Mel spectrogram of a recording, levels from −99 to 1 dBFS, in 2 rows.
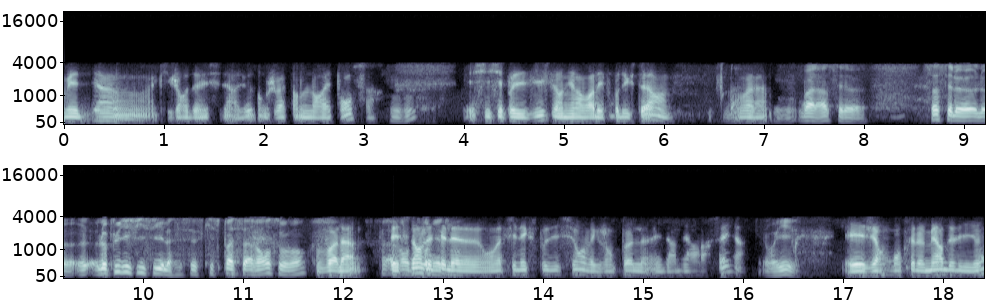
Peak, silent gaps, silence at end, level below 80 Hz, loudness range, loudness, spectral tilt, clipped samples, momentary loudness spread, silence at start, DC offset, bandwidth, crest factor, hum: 0 dBFS; none; 0 s; -64 dBFS; 9 LU; -22 LUFS; -10.5 dB/octave; under 0.1%; 16 LU; 0 s; under 0.1%; 4.1 kHz; 22 dB; none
